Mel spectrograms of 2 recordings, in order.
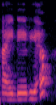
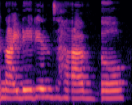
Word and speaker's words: Cnidaria: So the C remains silent, like in case of the Cnidaria.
